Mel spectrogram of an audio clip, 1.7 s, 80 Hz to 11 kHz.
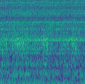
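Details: CNC1310 desktop router, modified with encoders on its stepper motors to stop step-out, machining steel on a Fusion360 toolpath: steady even spindle hum with a constant cutting buzz, no stutter or lurch from the axes; stable, normal cut.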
